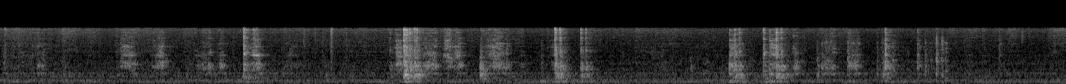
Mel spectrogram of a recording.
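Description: Chopped onion and grated carrot sizzling in a nonstick frying pan, with a spatula scraping and knocking against the pan as they are stirred. The strokes come in irregular clusters, the loudest about four seconds in.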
